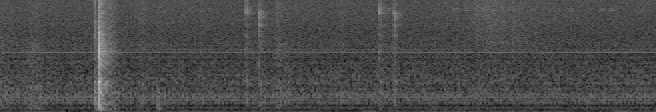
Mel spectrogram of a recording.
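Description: A few sparse clicks from handling things on a desk, with one sharp knock about a second in that is the loudest sound, over a faint steady room hum.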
